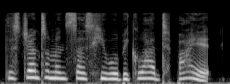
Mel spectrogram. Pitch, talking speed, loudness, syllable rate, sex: 265 Hz, 260 wpm, -16 LUFS, 6.1 syllables/s, female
